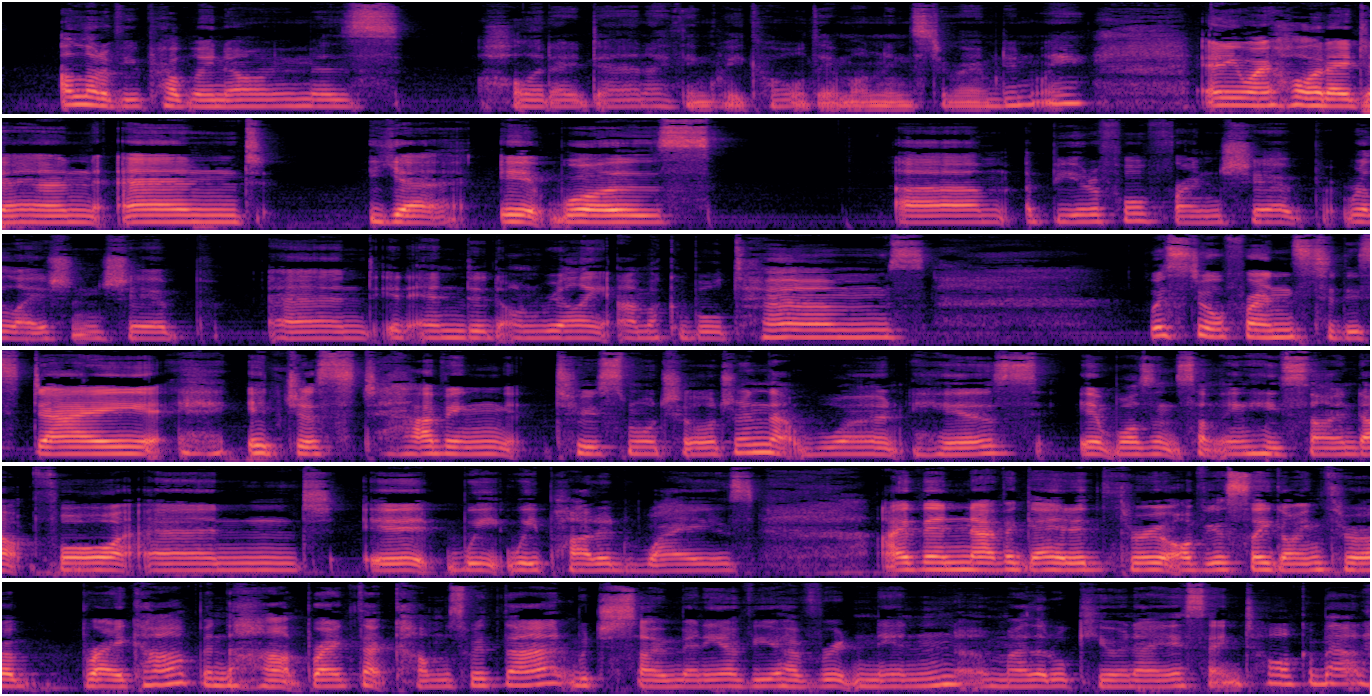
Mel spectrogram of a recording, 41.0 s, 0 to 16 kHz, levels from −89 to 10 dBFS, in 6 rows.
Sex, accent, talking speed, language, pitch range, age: female, Australian, 145 wpm, English, 180-200 Hz, 20-39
